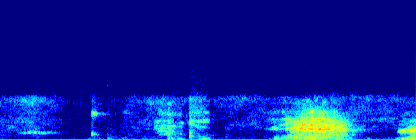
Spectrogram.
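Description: Near silence on a video-call line, broken by one short breathy noise through a microphone about a second and a half in.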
